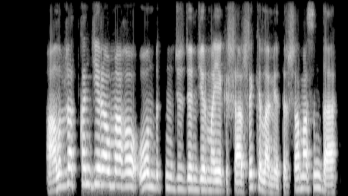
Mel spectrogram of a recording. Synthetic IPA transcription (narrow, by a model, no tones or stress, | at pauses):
ɑlˠəpʒɑt̪̚qɑnde̞ɾɑwmɑʁəwʔo̞nbʏt̪ɪnʒʏzd̪e̞nʒijəɾmɑe̞kʲɪʃɑɾʃəkʲilˠomʲe̞t̪rʃɑmɑsənd̪ɑ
